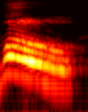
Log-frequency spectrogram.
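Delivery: sudden loud high whoa; a shocked gasp of a whoa; startled whoa. Retold or imitated. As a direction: blurt it out, caught off guard. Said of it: "I was like".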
